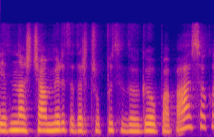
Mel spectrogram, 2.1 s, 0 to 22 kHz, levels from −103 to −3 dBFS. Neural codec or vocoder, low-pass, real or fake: codec, 24 kHz, 0.9 kbps, DualCodec; 10.8 kHz; fake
